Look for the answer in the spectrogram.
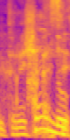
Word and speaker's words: Crescendo: Alors je le disais à Maury Vassili, on arrive sur ton aventure, ton retour aux sources avec cet album Crescendo, dont il est important de prononcer peut-être, d'avoir l'aspect italien de Crescendo.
